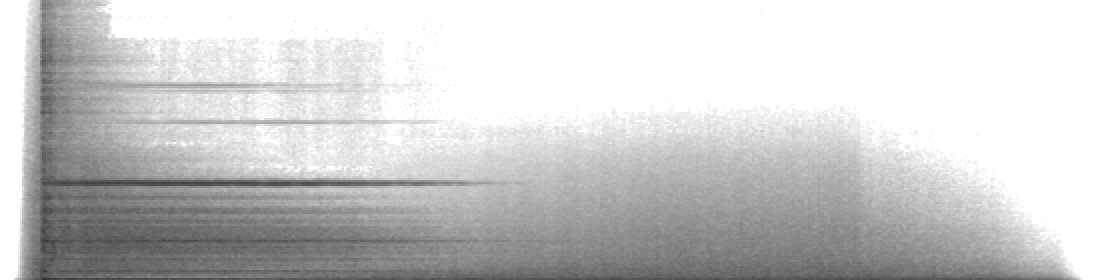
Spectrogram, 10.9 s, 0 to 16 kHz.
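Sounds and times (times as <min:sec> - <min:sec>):
boom signal: 0:00.4 - 0:10.5.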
